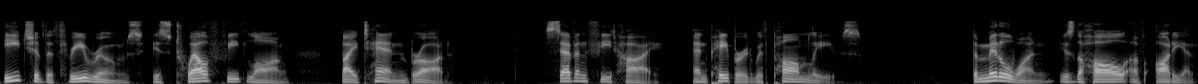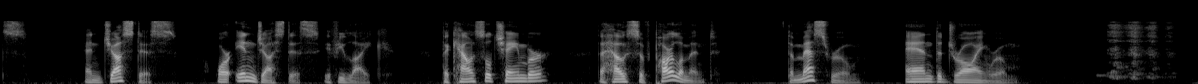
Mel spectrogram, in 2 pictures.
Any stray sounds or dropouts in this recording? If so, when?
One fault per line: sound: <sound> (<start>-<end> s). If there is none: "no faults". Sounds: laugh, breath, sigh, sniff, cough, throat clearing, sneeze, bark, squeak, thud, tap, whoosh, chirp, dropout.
sound: sniff (22.9-23.8 s)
